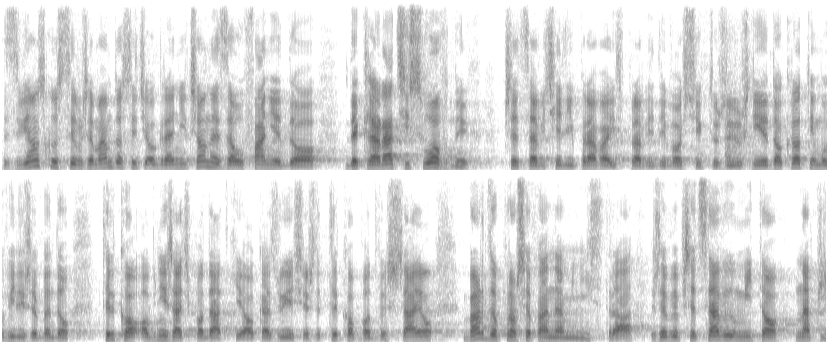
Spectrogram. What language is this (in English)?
Polish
